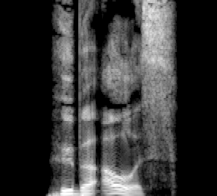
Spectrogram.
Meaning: first/third-person singular subjunctive II of ausheben
- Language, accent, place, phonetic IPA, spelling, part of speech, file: German, Germany, Berlin, [ˌhyːbə ˈaʊ̯s], hübe aus, verb, De-hübe aus.ogg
